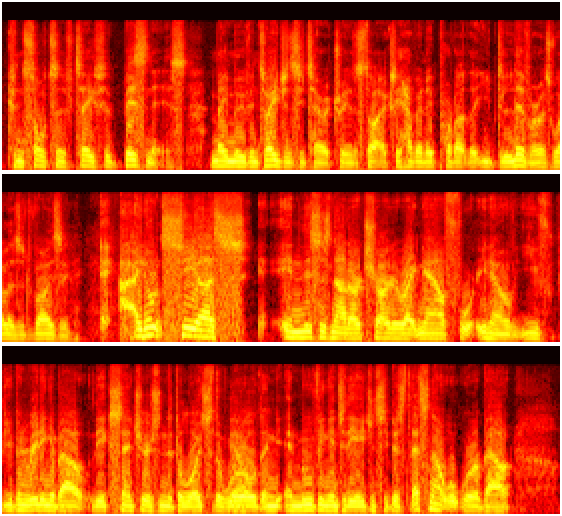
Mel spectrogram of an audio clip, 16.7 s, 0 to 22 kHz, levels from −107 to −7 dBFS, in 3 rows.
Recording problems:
distortion; heavy; 6 dB below the speech

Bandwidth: 13.5 kHz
